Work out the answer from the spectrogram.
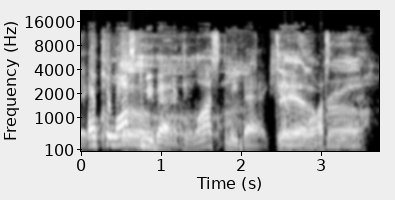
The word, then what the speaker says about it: colostomy: call a mo colonoscopy yeah what is a clamostomy bag how do you say it oh colostomy bag lost me bag yeah so did you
